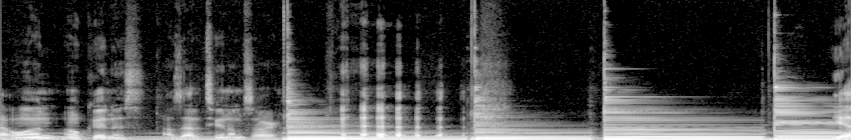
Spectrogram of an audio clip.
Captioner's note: laughs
